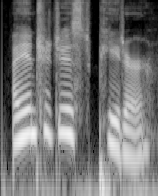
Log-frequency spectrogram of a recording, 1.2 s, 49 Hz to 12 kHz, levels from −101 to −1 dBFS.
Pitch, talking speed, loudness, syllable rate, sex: 225 Hz, 150 wpm, -17 LUFS, 6.9 syllables/s, female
